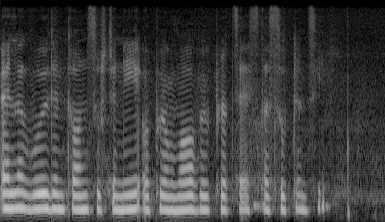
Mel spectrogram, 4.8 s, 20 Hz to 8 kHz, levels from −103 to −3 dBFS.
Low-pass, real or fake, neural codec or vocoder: 7.2 kHz; fake; autoencoder, 48 kHz, 32 numbers a frame, DAC-VAE, trained on Japanese speech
